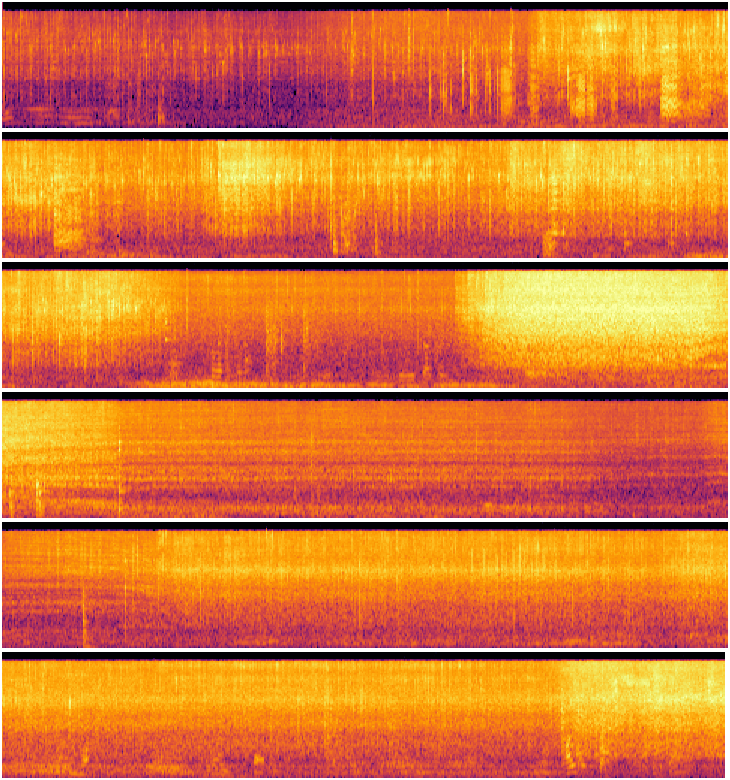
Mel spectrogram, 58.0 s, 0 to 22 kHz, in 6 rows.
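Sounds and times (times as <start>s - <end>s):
food frying in oil: 0.0s - 58.0s
loud hissing of liquid in hot pan: 4.3s - 58.0s.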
